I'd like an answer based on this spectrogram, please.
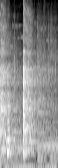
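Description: A single short, sharp cough burst from a child over background music, acted for an advertisement; a dry cough.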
